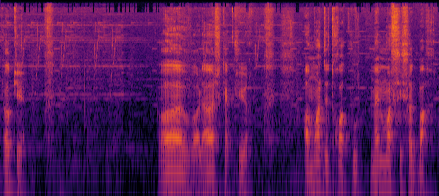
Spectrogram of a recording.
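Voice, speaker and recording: Excitable low-voiced male gamer streamer. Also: takes it slowly, soft background music. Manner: excitable, chatty, addresses chat as "les gars"; swears when frustrated. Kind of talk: casual gameplay commentary.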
